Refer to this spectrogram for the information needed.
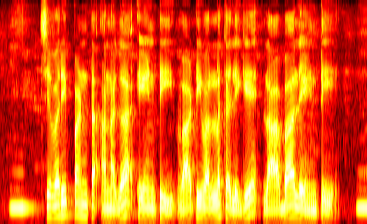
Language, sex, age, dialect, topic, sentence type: Telugu, male, 18-24, Utterandhra, agriculture, question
